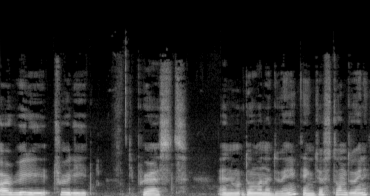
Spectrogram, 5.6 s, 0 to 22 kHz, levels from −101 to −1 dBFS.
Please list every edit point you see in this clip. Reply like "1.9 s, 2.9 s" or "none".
none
